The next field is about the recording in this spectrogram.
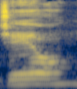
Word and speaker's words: gaol: They visited the historic Maitland Jail, which is spelled G-A-O-L, the old-fashioned way, the old-timey way.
